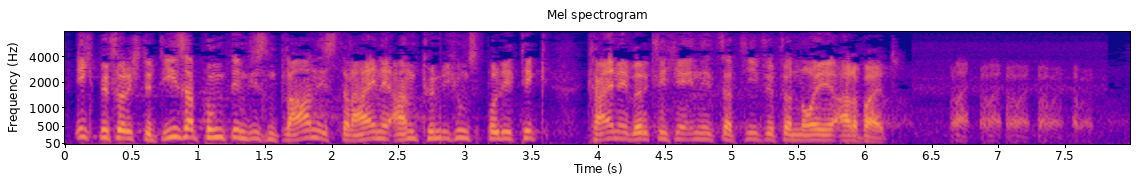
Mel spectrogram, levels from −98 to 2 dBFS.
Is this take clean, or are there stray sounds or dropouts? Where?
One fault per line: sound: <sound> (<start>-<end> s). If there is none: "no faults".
sound: laugh (6.6-7.7 s)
